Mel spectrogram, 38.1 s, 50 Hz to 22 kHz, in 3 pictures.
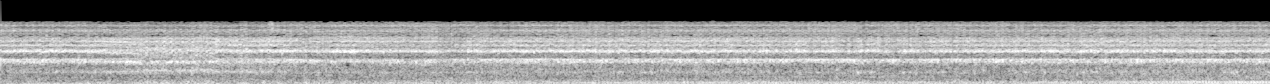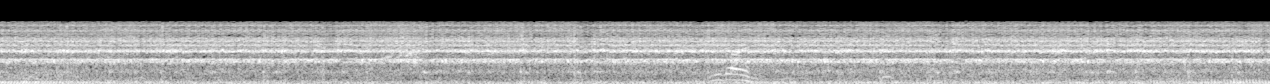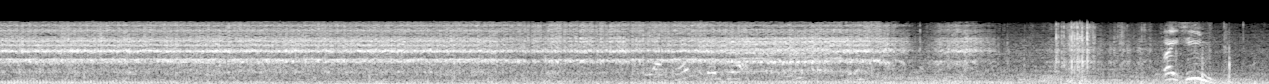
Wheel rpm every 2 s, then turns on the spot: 160, 160, 160, 160, 160, 160, 160, 160, 160, 160, 160, 160, 160, 160, 160, 160, 160, 70, 20.
34-38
